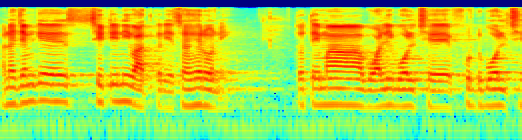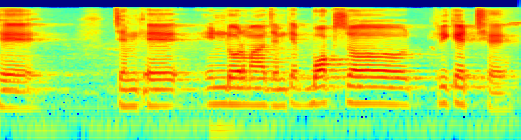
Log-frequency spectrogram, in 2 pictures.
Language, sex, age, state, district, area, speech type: Gujarati, male, 30-45, Gujarat, Surat, rural, spontaneous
